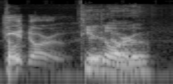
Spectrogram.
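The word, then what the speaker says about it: Theodorou: How do you say his last name? Thoradio, right? – Theodoru.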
